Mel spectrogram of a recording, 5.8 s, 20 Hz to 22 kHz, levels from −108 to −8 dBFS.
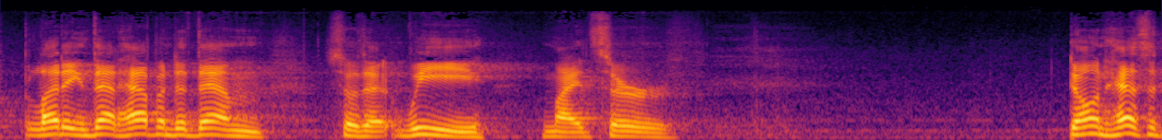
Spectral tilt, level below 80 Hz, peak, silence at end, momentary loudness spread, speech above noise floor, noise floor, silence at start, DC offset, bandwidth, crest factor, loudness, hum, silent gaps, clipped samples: -6 dB/octave; -66 dBFS; -4 dBFS; 0 s; 10 LU; 39 dB; -61 dBFS; 0.1 s; under 0.1%; 14 kHz; 20 dB; -23 LUFS; none; none; under 0.1%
